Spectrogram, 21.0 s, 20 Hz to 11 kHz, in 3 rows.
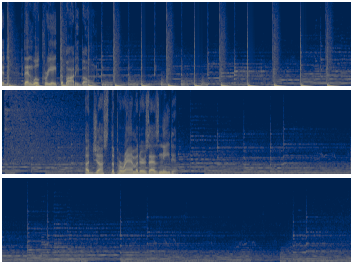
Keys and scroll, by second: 6.7 KP_1.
